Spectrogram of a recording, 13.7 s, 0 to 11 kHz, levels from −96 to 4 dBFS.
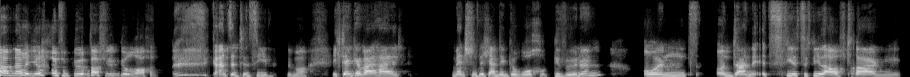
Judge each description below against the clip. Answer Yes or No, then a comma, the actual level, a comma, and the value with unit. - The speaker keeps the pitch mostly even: No, average, 3.3 semitones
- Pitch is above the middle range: Yes, high, 225 Hz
